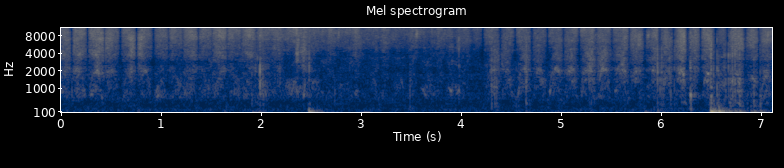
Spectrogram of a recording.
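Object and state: Leather loafer being polished with a cloth.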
